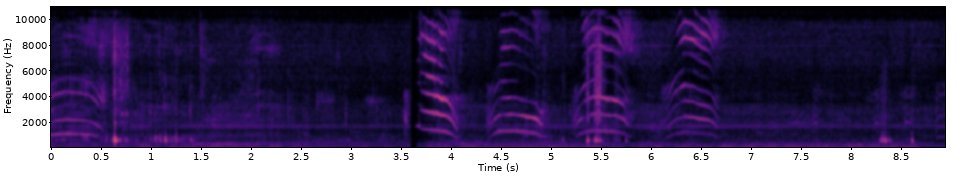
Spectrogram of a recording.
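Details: Kitten calling for its mother cat with a series of rising-falling meows, a few faint at first, then four clear ones in quick succession, with a sharp click midway and a low constant hum.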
